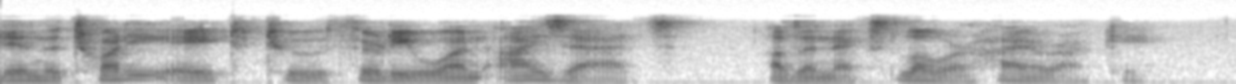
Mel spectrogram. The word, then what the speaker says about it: Izads: Readers aside, that's how I'm going to pronounce that. I-Z-A-D-S, Izads.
